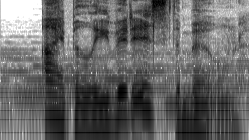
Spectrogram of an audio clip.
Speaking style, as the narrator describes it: said his sister

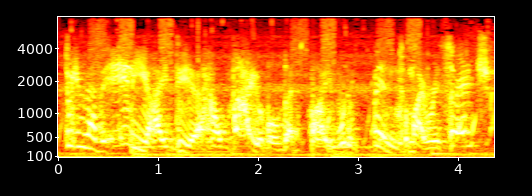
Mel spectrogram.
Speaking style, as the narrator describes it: Crowley screeched lividly

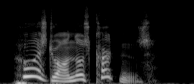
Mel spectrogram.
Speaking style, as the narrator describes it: she exclaimed

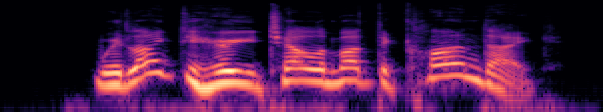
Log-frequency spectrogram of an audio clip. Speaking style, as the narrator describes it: Madge said

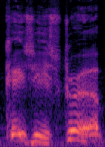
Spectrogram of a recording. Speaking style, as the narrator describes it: Clyde bellowed out

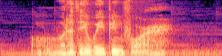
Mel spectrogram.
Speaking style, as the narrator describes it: Mateo faltered

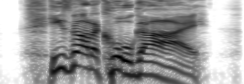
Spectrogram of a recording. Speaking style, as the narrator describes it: Arngrim barked

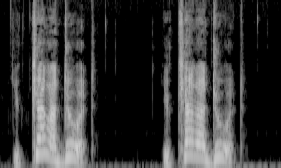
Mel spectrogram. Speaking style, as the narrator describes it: he cried

